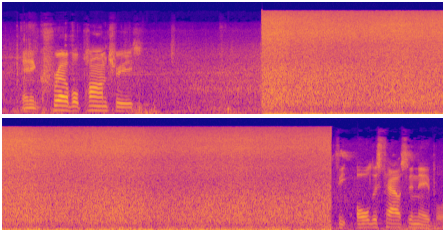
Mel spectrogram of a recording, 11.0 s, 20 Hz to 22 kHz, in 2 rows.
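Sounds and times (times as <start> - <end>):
wind rumble on microphone: 1.6 - 9.6
wind and surf rushing: 3.2 - 9.6.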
